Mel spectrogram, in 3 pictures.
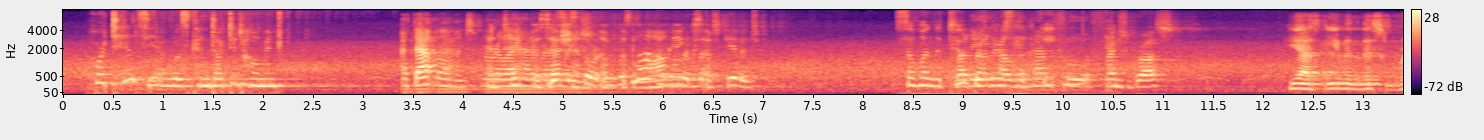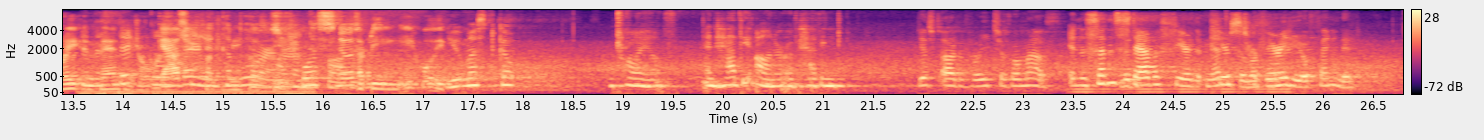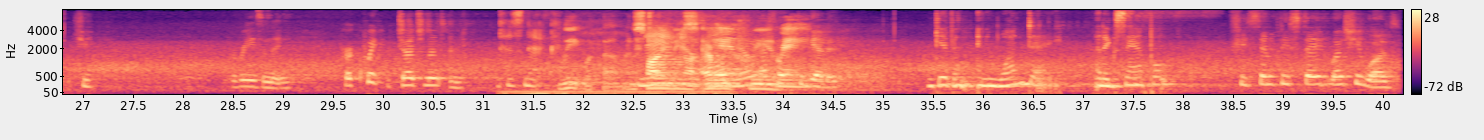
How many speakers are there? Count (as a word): nine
